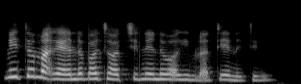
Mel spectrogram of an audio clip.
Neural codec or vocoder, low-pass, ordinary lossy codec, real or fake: codec, 16 kHz, about 1 kbps, DyCAST, with the encoder's durations; 7.2 kHz; AAC, 48 kbps; fake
